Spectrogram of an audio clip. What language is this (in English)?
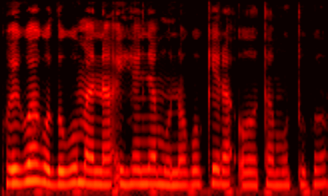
Kikuyu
